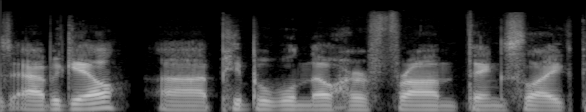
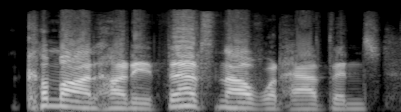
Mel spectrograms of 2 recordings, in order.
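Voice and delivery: louder, higher, patronizing put-down; condescending mock; 3 semitones higher, 7 dB louder than usual. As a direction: talk down to her like a know-it-all. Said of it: "So they're like".

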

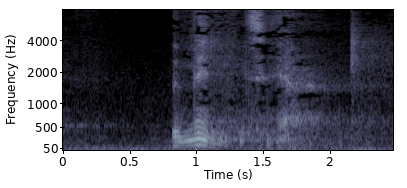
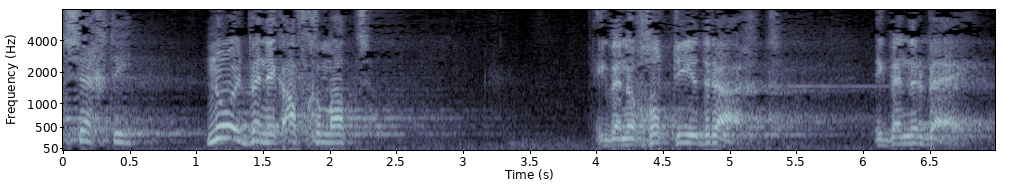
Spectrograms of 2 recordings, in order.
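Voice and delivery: loud, high, proclaiming the voice of God; full-force preaching; 5 semitones higher, 5 dB louder than usual. Acted. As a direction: thunder it out like a prophet. Preekt Gods woorden met volle kracht. (luid en hoog verkondigend, als de stem van God)

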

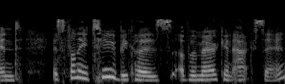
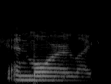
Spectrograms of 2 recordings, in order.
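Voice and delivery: ordinary talk, nothing marked

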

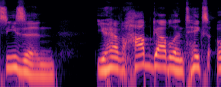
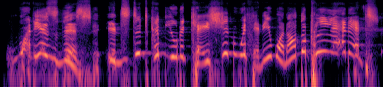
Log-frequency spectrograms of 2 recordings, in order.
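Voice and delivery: gravelly sly hobgoblin. Retold or imitated. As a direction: squeal it like an amazed Hobgoblin villain. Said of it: "Mark Hamill, Hobgoblin voice".

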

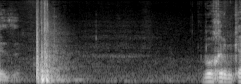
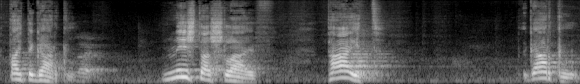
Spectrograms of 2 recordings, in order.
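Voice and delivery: high, falling single-word orders with long pauses; strict commands; 5 semitones higher, slower than usual. Acted. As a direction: order each point separately and emphatically. Acts out stiff, tight posture commands. (שטרענגע, הויכע באפעלן)

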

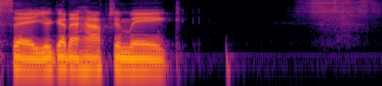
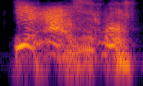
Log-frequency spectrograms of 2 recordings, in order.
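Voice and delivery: excited cheer. Acted. GM voicing crowd reaction.

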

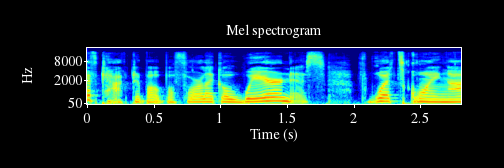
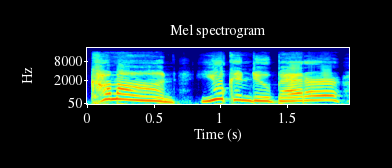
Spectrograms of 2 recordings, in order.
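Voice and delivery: higher, louder drill-sergeant push; 6 semitones higher, 3 dB louder than usual. Retold or imitated. Harsh inner voice scolding oneself, mock drill-sergeant shout. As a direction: bark it like a tough inner critic. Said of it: "like a drill sergeant".

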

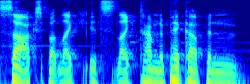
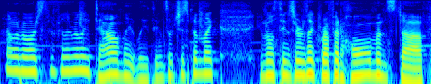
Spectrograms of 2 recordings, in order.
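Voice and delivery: higher, fast, put-upon poor-me voice; mock attention seeker; 6 semitones higher than usual. Adult fishing for sympathy at work, mocking poor-me voice. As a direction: play the victim fishing for sympathy. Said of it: "And you're just like".

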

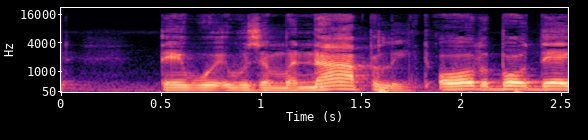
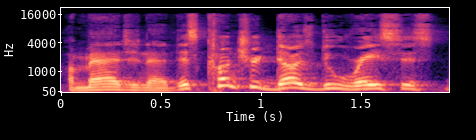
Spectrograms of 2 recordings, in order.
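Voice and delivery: ordinary talk, nothing marked

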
